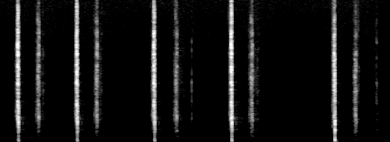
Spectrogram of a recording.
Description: Gartenset Schere schneiden

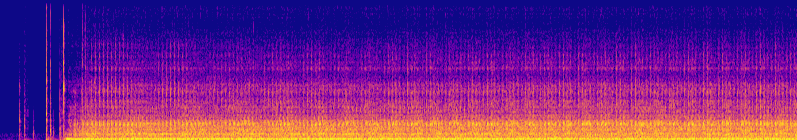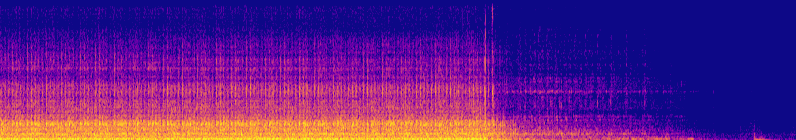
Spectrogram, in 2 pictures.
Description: Filmprojektor Tondo anschalten ausschalten

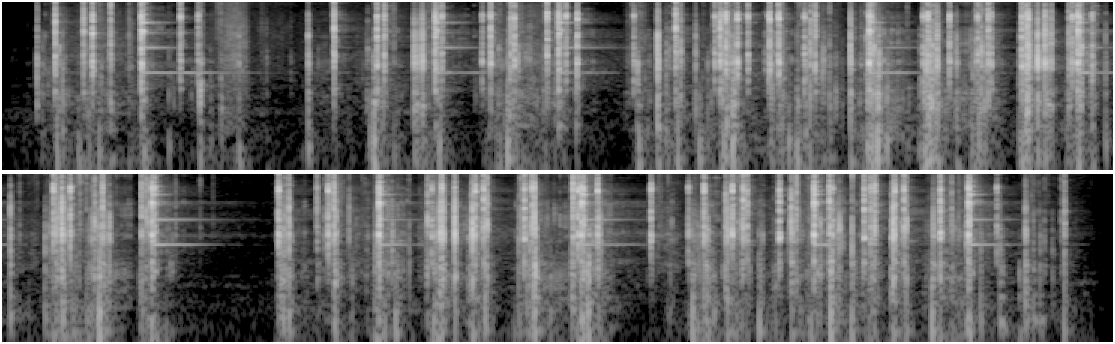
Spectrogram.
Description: Highscreen Joystick Knopf spielen

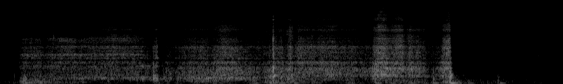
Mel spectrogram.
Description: Portables Radiogeraet TS502 Antenne ausfahren

